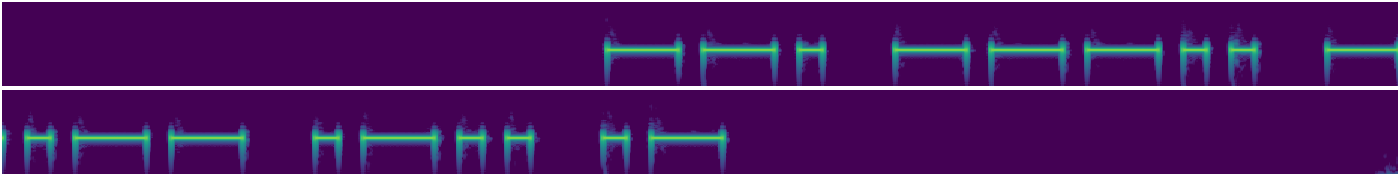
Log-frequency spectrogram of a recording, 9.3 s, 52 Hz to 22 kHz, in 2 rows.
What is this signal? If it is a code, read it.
Morse code, heard as a keyed tone, about 15 wpm, 700 Hz. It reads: G8YLA
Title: DXCC-100 Call Signs - 5 Characters - 15wpm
